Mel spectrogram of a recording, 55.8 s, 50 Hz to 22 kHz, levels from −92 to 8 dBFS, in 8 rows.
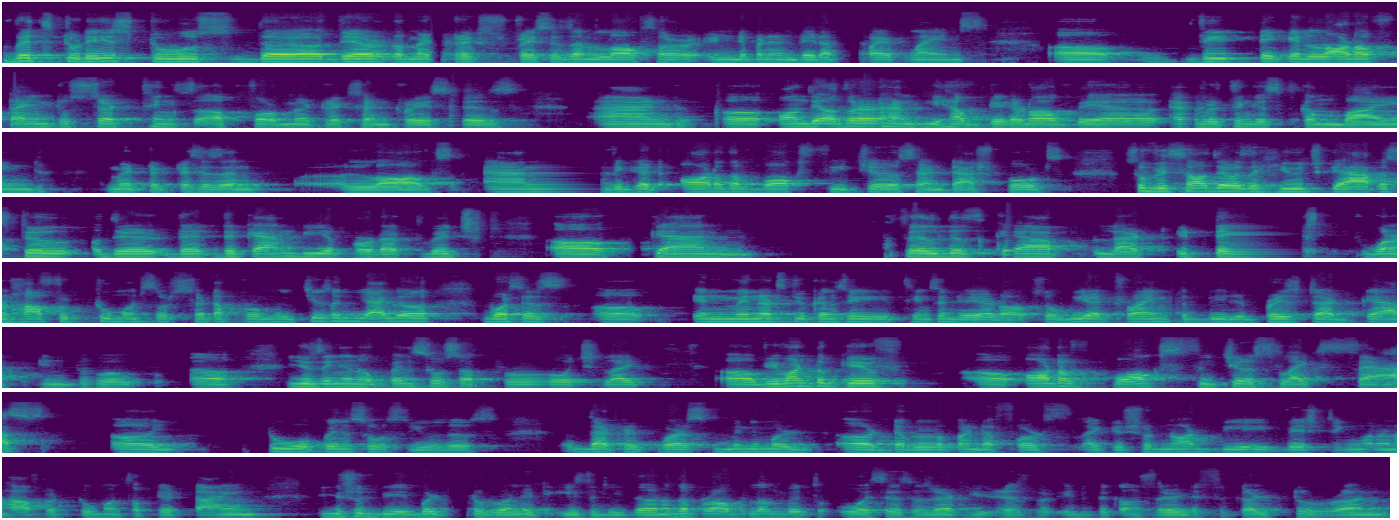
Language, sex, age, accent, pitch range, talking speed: English, male, 20-39, Indian, 115-135 Hz, 190 wpm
